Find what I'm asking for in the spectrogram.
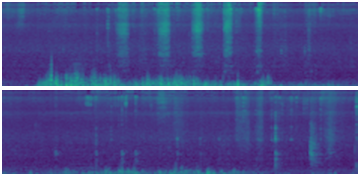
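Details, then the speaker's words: Yamaha Vega ZR / Jupiter Z small engine idling evenly after cam chain replacement; the earlier jingling rattle is gone, and handling clinks precede a normal idle. "Kalau sebelumnya tadi bunyi gemericik di bagian sini ya, bunyi itu sudah hilang ya."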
